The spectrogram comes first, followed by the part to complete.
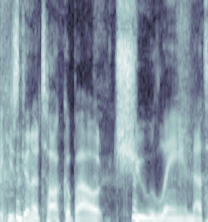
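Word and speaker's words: Chulane: He's going to talk about Chu Lane. That's how it's pronounced, right?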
